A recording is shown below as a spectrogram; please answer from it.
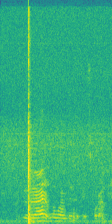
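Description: A single sharp knock about half a second in, followed straight away by a brief voice for about a second. A faint steady hum runs underneath.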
